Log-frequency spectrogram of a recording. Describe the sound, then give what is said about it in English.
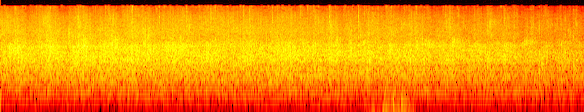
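An audience applauds steadily for everyone involved in a project, a dense wash of clapping that holds at an even volume for several seconds before starting to ease off at the end. “Let's have a round of applause for everyone who's been involved in this fantastic project.”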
